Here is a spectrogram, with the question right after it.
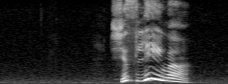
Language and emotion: Russian, positive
